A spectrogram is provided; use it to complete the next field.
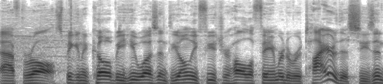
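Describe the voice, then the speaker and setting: A man talks in an upbeat tone with music in the background. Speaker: sports news anchor. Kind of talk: TV sports news broadcast. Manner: upbeat, fast, conversational.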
